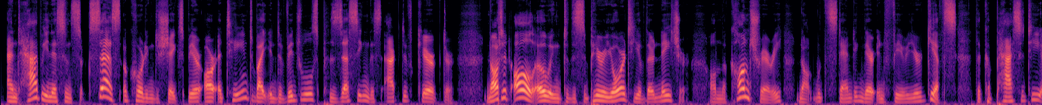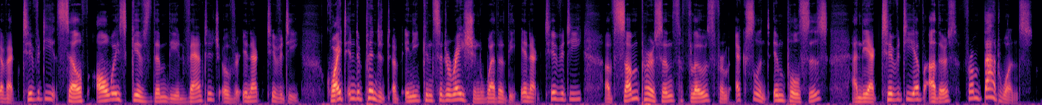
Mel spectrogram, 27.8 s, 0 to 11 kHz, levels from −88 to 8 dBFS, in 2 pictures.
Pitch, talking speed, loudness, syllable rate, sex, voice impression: 135 Hz, 145 wpm, -22 LUFS, 5.6 syllables/s, male, masculine, adult-like, slightly fluent, slightly refreshing, sincere, friendly, slightly kind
